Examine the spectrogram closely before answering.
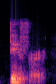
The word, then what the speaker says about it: differ: Differ. We instinctively might want to say defer because we have, I don't even know why, but for the most part, the stress goes on differ.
